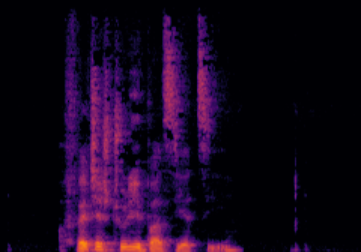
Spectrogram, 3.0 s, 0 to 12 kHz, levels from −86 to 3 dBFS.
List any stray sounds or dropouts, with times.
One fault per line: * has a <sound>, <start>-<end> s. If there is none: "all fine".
all fine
